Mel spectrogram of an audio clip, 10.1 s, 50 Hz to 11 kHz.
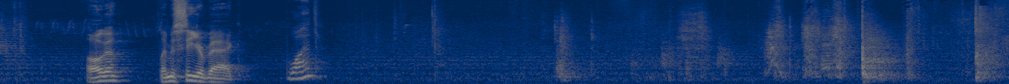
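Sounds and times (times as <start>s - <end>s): zipper pulled open: 7.6s - 8.6s.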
